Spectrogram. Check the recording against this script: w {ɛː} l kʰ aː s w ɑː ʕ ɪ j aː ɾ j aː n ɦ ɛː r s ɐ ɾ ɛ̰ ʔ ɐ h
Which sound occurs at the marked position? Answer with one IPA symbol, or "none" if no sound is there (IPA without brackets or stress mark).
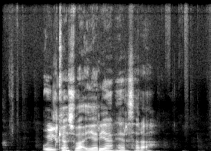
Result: iː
